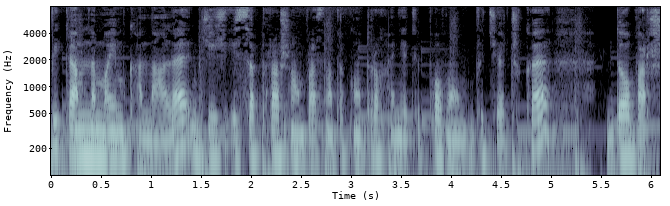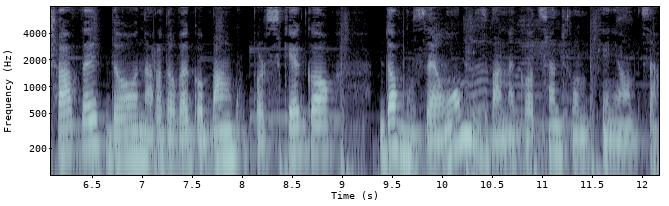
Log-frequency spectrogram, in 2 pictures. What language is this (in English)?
Polish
